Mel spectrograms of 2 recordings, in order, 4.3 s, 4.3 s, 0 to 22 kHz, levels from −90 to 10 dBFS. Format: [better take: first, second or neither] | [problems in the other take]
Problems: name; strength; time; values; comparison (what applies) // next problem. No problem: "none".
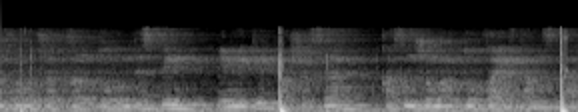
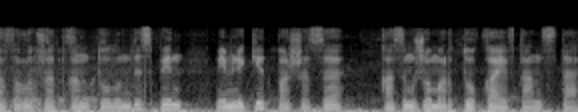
second | background sound (Thump, thud); 2 dB above the speech // room echo; dies away in 1.1 s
